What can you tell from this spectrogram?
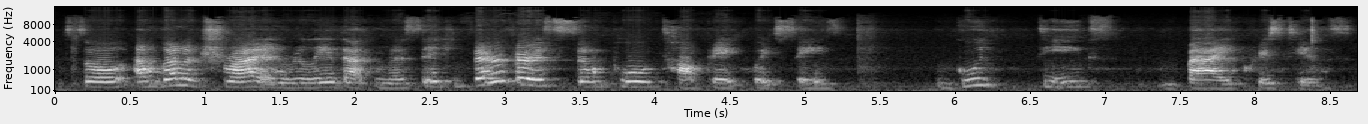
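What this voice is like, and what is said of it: African accent. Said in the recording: “my African accent”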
